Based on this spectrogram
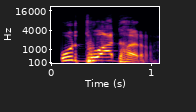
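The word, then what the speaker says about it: ऊर्ध्वाधर: ये जो र है ना इस र का उच्चारण इस ध से भी पहले होगा। उर्ध्वाधर क्या बोलेंगे अपन उर्ध्वाधर फिर देखिए क्वथन धन अंक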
